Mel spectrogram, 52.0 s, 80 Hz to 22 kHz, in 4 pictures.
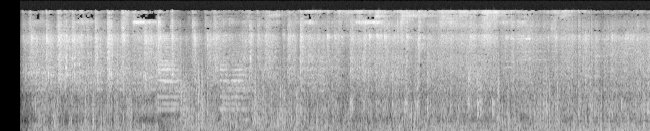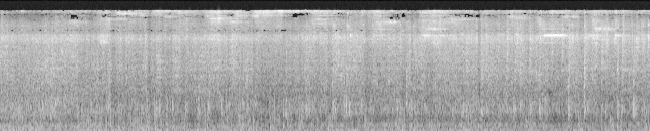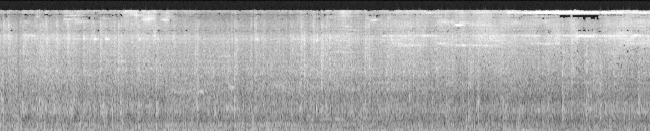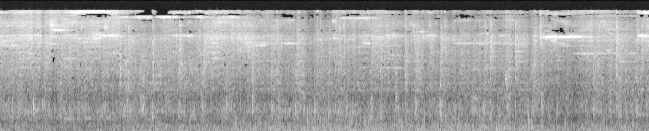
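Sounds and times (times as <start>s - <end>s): train wheels rumbling on rails: 0.4s - 51.9s
train horn blasts: 3.1s - 5.4s.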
